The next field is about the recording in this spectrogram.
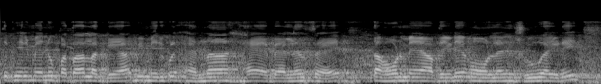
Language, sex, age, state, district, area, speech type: Punjabi, male, 30-45, Punjab, Barnala, rural, spontaneous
